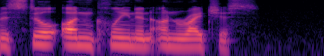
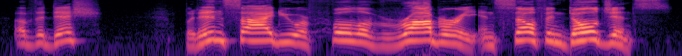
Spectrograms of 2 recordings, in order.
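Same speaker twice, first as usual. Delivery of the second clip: thundering woes; 4 semitones higher, 9 dB louder than usual. Acted. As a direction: cry out the woes at the hypocrites. Preacher voicing Jesus' woes.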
